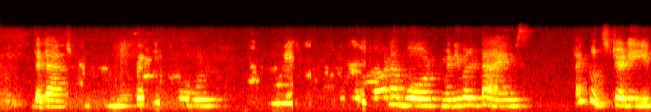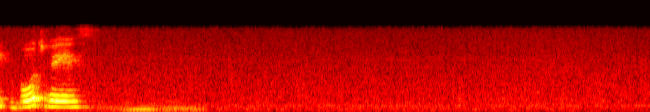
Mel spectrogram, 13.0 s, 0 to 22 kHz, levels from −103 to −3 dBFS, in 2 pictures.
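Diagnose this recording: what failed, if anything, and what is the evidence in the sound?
Call processing, first off: the other side's voice leaking through. You can hear a faint second voice at 0 to 0.29 s, 0.64 to 2.02 s, 2.47 to 2.95 s and 3.47 to 3.68 s. It sits roughly 20 dB under the talker, closer to 15 dB around 2.5 s. That's likely the echo canceller letting loudspeaker playback slip into the mic.

Same stage, second problem: speech suppressed in double talk. From 0.71 to 1.97 s and 2.63 to 3.9 s the talker ducks while the far side is talking, by about 20 dB and then about 25 dB at worst. Each stretch covers roughly a second in total. The canceller likely couldn't separate the talker from the echo, so it turned both down.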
